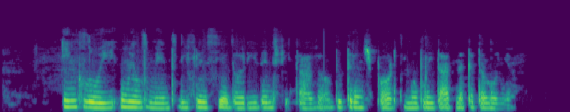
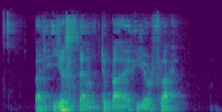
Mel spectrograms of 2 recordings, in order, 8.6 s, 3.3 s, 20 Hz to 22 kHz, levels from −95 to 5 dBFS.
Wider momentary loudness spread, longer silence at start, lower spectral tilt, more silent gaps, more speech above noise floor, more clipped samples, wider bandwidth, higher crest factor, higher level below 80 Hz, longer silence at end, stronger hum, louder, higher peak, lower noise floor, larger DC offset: second, 11 LU vs 15 LU; first, 0.95 s vs 0.05 s; first, -9 dB/octave vs -5 dB/octave; neither; first, over 71 dB vs 46 dB; neither; second, 6.2 kHz vs 15 kHz; about the same, 16 dB vs 20 dB; about the same, -60 dBFS vs -64 dBFS; first, 0.9 s vs 0.65 s; neither; first, -19 LUFS vs -32 LUFS; first, -2 dBFS vs -12 dBFS; first, under -90 dBFS vs -77 dBFS; neither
